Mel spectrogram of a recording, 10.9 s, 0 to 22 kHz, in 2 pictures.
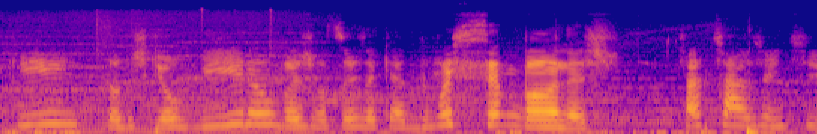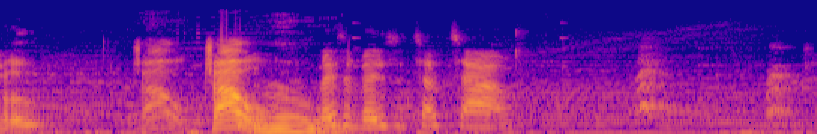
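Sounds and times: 
speech: 0.1s - 9.0s
dog barking: 9.6s - 10.8s.

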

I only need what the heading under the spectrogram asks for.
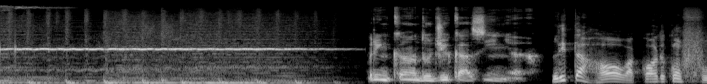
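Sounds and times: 
whistle blown in one long steady shrill note: 0.0s - 3.7s
speech: 3.7s - 7.0s.

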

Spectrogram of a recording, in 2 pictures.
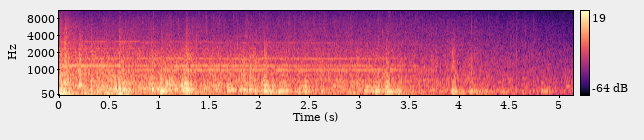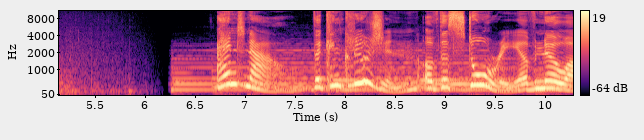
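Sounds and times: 
deep rolling thunder rumbles: 0.0s - 5.5s
steady falling rain: 0.0s - 6.1s
speech: 7.0s - 10.2s.

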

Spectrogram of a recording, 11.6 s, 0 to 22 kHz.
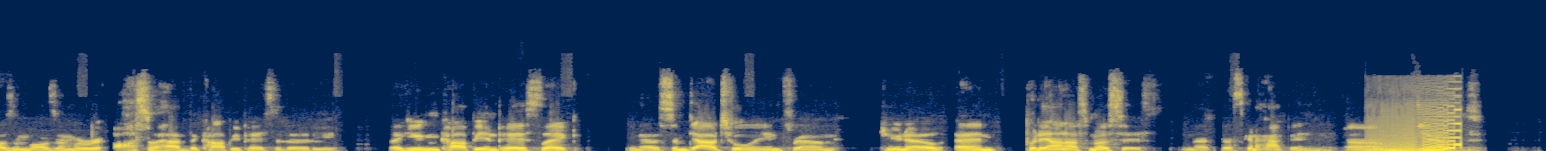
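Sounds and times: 
speech: 0.0s - 11.2s
fart-like thumbs-up sound effect: 10.2s - 11.1s.

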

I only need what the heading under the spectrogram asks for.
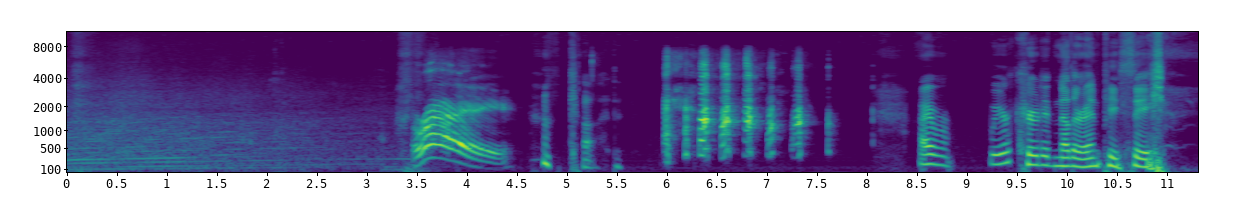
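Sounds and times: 
car engine revving in a video game: 0.0s - 3.5s
speech: 3.4s - 5.5s, 8.5s - 11.1s
laughter: 4.7s - 7.7s, 10.8s - 11.3s.

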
